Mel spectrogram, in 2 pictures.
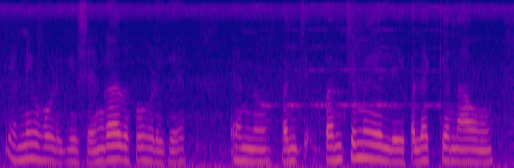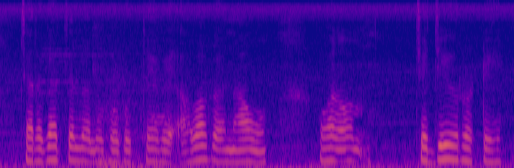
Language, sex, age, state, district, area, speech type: Kannada, female, 60+, Karnataka, Gadag, rural, spontaneous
